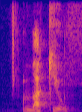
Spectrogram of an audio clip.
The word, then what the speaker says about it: Wagyu: Wagyu. – Wagyu? – Wagyu. – Ah, okay, da habe ich mich immer gefragt. Ich habe oder nenn es einfach japanisches Rind. – Okay, Wagyu.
